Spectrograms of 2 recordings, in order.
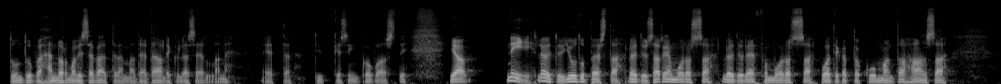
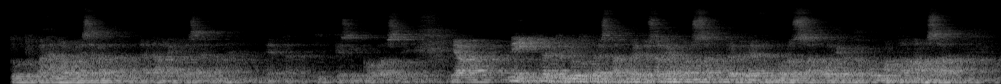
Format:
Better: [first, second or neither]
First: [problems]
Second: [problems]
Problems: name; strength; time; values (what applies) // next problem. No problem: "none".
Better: first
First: none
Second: off-mic speech; far // room echo; strong; dies away in 2.2 s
